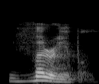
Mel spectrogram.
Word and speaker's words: variable: Feature, sometimes called as variable. This is the correct pronunciation of this English word. Some Turks pronounce it in a very different way, but this is the correct way.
